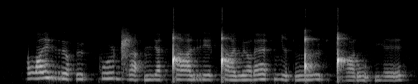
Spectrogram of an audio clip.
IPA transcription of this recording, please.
lˠ e rʲ ɔ ʔ ʉ ʔ k u ɖ͡ʐ a ʔ nʲ a ǃ a rʲ e ǃ a lʲ ɔ ɾ ɛ ʔ ʎ ə ʔ ŋ͡ǃ ʉ ʔ ɡ͡ǃ ɑ ɾ u ʔ j e

